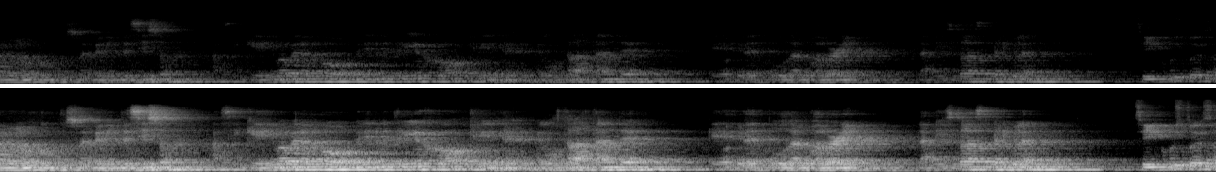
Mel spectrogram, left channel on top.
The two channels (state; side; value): quieter; left; 22.4 dB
